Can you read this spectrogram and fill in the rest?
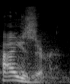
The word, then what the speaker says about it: Caesar: And if you look at the proper, I've been corrected on this, those C's are pronounced with a K. I heard somebody on a podcast someplace, and they were talking about history. They were talking about Cicero. He blurted out Cicero. Like, oh, that's the proper name. Just like Caesar, think of the modern word today called Kaiser.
